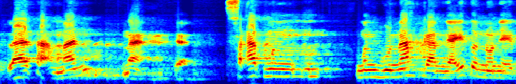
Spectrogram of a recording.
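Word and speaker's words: لا تأمنا: Bacanya itu harus dimonyongkan dulu. La ta'manna.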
